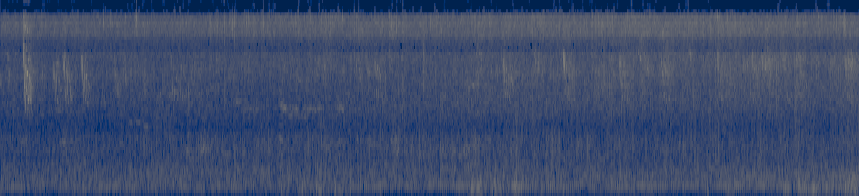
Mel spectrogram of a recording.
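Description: Outdoor evening ambience: a steady low hum and hiss with scattered short, faint high chirps, most of them in the first few seconds.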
